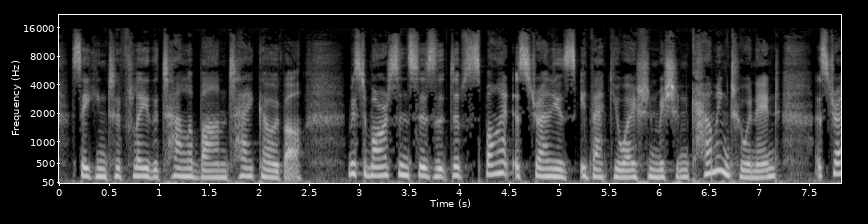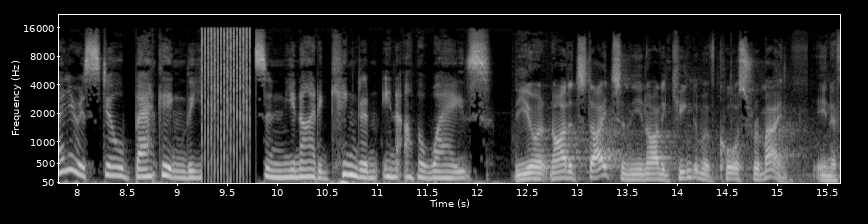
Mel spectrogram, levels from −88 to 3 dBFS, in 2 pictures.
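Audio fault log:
9.25–9.79 s, compressed stream played as audio: undecoded Dolby Digital data becomes loud chattering static; waveform shows 4 ms bursts and flat gaps, 31.25 per second.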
